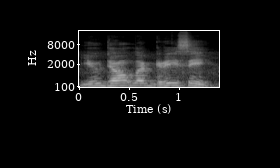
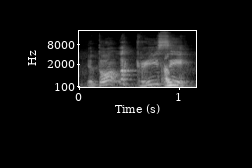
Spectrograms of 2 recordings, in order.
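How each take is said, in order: First: Said in the usual way. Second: Slower put-on voice, lifting at the end; drawn-out, playful echo with rising end; playful put-on repeat.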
